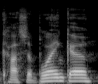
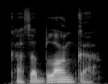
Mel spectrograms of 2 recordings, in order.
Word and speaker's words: Casablanca: No, I've actually always said Casablanca, but then I took a Spanish class in college. I come to find out that's really not the proper way to say it the proper way. Alan, you took Spanish as well. Yes, I did. We learned our vowels, and it would be Casablanca.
